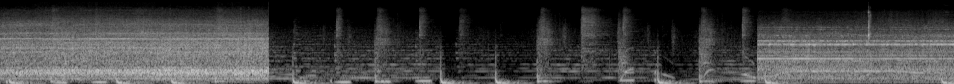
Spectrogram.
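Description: A loud, steady motorized whirring vacuum pump runs continuously while pulling a vacuum for ring casting, stops briefly for a stretch of clicks and knocks, then starts up again.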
